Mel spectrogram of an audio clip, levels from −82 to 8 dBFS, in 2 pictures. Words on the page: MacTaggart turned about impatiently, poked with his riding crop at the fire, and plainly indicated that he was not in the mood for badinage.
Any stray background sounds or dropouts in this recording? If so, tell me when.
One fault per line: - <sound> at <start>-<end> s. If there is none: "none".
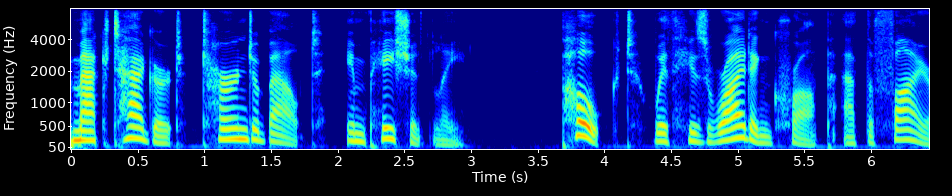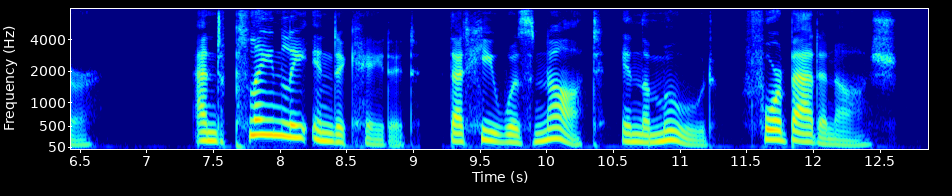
none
